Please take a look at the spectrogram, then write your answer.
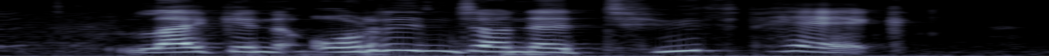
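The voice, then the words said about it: Put-on Scottish accent. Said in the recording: “I apologize to all of our Scottish listeners. ... your accent's gotten better though”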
